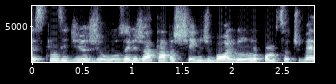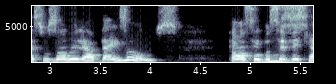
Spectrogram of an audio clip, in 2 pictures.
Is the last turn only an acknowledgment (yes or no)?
yes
